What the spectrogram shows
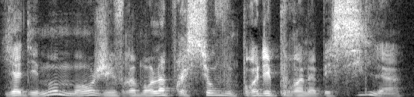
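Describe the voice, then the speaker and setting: An actor playing a naive, well-meaning, slow-witted man in film dialogue, eager to please and easily sidetracked, with a husky voice. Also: medium pitch, animated, slight background noise, lightly acted.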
